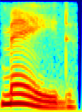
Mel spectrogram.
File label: "made", us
